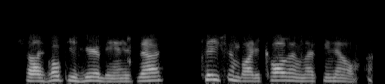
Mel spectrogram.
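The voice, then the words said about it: Hoarse voice. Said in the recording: “my throat is really kind of hoarse today”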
